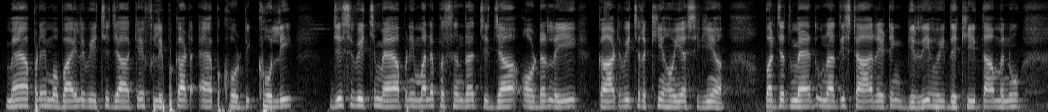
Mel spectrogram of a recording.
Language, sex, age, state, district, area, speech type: Punjabi, male, 18-30, Punjab, Mohali, urban, spontaneous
